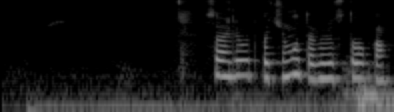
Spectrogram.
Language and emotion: Russian, sad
